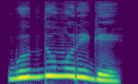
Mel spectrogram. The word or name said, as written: ಗುದ್ದುಮುರಿಗೆ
